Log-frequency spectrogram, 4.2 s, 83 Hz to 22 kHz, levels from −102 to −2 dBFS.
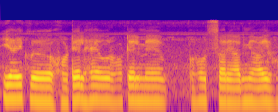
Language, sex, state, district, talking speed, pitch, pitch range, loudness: Hindi, male, Jharkhand, Deoghar, 185 wpm, 145 Hz, 145-155 Hz, -15 LUFS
